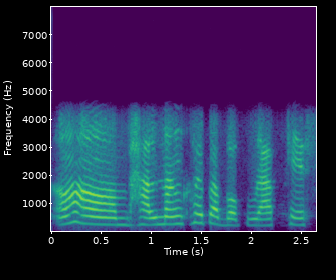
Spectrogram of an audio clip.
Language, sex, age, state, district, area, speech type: Assamese, female, 30-45, Assam, Sivasagar, rural, conversation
